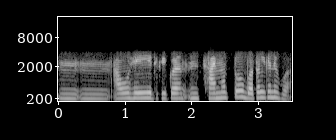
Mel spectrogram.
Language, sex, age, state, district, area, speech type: Assamese, female, 18-30, Assam, Charaideo, rural, conversation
